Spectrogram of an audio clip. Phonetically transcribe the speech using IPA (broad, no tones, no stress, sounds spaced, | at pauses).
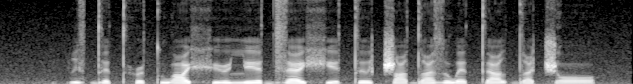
p i z d̪ ɛ t̪ʰ ə˞ t w ɑ xʲ ə˞ lʲ ɛ d͡z æ xʲ ɛ t ɘ t͡ʃ æ dˤ ɛ z w ɛ t̪ æ lʲ dˤ i t͡ʃ ɔ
